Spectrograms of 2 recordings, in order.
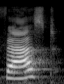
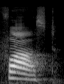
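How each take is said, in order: First: It has an American flat a vowel. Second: It has a British broad ah vowel.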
